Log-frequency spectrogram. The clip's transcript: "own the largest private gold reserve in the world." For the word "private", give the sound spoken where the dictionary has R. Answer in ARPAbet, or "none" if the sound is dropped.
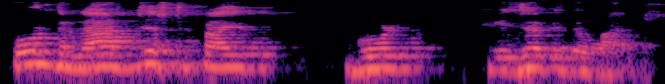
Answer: none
